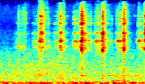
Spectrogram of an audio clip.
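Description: Dry spiral pasta rattling inside a glass jar as it is shaken like a maraca, in quick strokes about three a second.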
